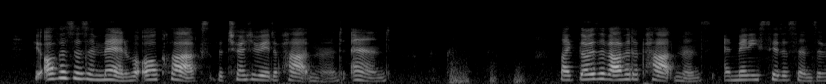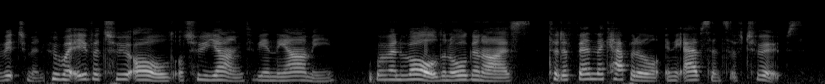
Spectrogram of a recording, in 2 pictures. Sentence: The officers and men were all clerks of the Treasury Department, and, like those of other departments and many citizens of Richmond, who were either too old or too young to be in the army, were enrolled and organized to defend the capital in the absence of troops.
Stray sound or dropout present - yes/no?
yes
